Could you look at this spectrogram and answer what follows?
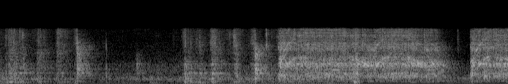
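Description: A few knife strokes chopping onion on a plastic cutting board. About three seconds in, a small electric food processor starts up with a steady whir as it chops onion, stops briefly and starts again near the end: it is being pulsed.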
